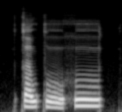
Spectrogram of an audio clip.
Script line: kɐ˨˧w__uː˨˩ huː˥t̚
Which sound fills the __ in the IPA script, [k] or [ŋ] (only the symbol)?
k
